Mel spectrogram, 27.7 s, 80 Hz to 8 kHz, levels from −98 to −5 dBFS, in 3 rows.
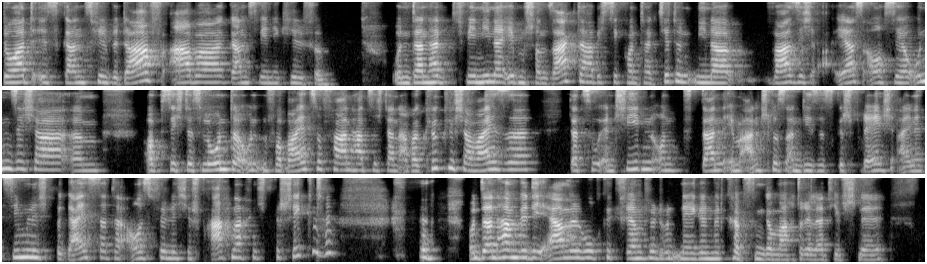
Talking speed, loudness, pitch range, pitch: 155 wpm, -20 LUFS, 205-240 Hz, 220 Hz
